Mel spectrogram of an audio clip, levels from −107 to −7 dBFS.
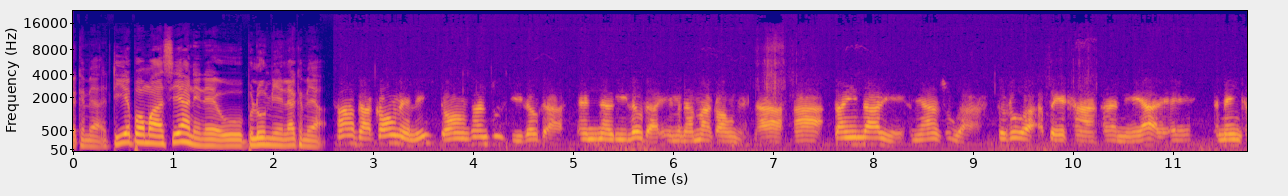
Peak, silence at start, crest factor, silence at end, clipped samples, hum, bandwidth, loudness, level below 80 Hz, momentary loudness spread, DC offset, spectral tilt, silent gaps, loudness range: -14 dBFS; 0 s; 16 dB; 0 s; under 0.1%; none; over 20 kHz; -30 LUFS; -60 dBFS; 9 LU; under 0.1%; -6 dB/octave; none; 3 LU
